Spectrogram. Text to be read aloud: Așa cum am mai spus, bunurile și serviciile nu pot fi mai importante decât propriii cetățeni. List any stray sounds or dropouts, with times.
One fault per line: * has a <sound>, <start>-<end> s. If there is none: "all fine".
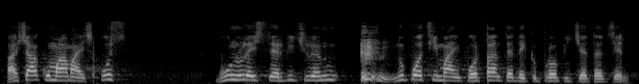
all fine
